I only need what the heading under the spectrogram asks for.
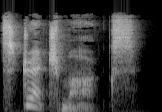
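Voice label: "stretchmarks", English, British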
